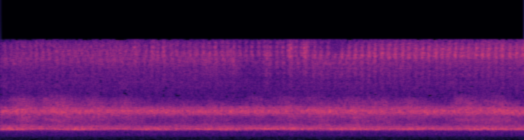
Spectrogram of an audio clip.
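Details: Forest crickets chirping together as one unbroken, high-pitched layered drone, very steady and constant in level, with nothing else clearly standing out.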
